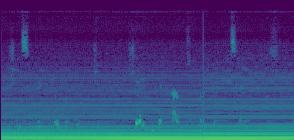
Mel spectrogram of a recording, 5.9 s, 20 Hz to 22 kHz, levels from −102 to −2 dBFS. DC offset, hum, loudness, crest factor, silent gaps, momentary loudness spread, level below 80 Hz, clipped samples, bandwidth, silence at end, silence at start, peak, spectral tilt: under 0.1%; 50 Hz at -30 dBFS; -34 LUFS; 10 dB; none; 3 LU; -34 dBFS; under 0.1%; 8.8 kHz; 0 s; 0.05 s; -20 dBFS; -8 dB/octave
